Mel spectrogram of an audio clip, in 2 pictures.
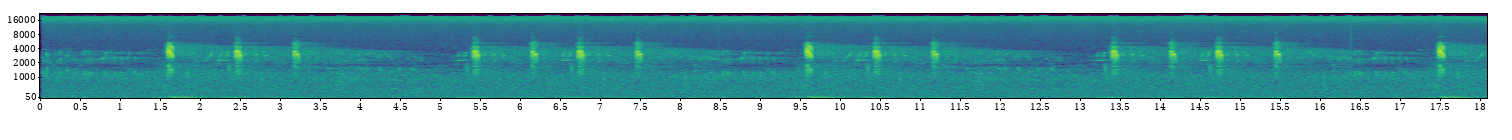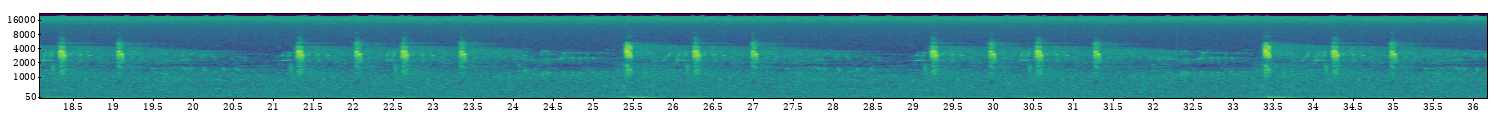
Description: suara panggilan burung red necked phalarope

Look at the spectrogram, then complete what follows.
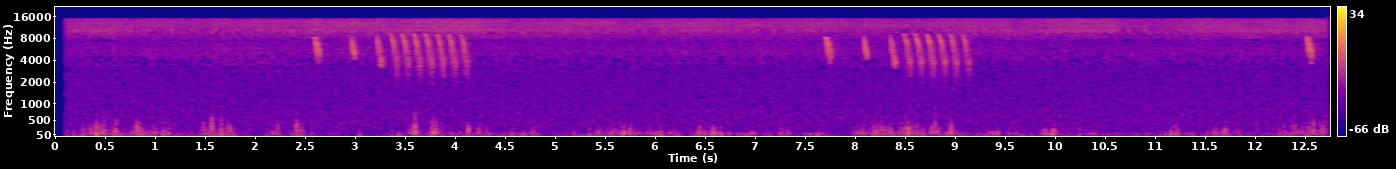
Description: suara ciblek hutan

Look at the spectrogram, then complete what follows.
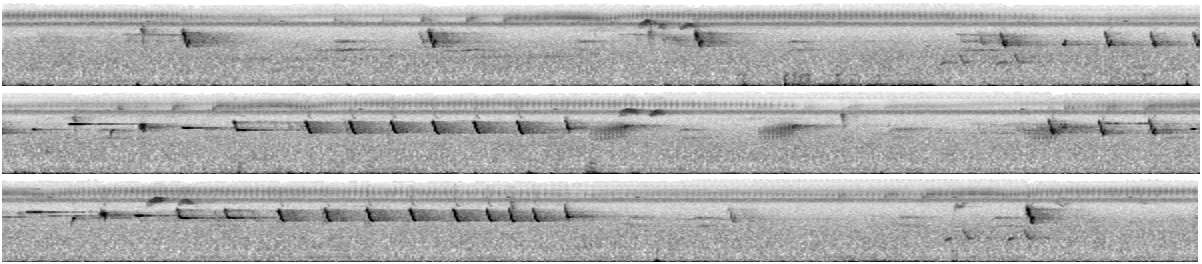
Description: burung cep cep atau cucak kurincang

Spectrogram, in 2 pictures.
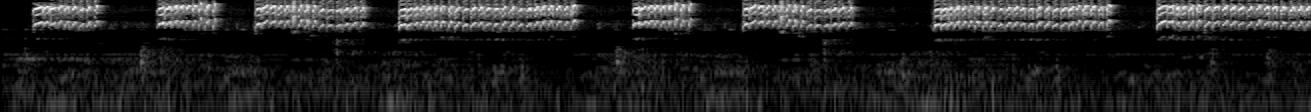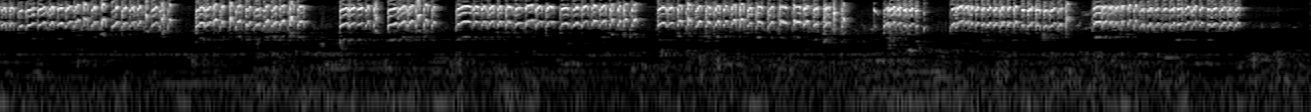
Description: pleci ngecir

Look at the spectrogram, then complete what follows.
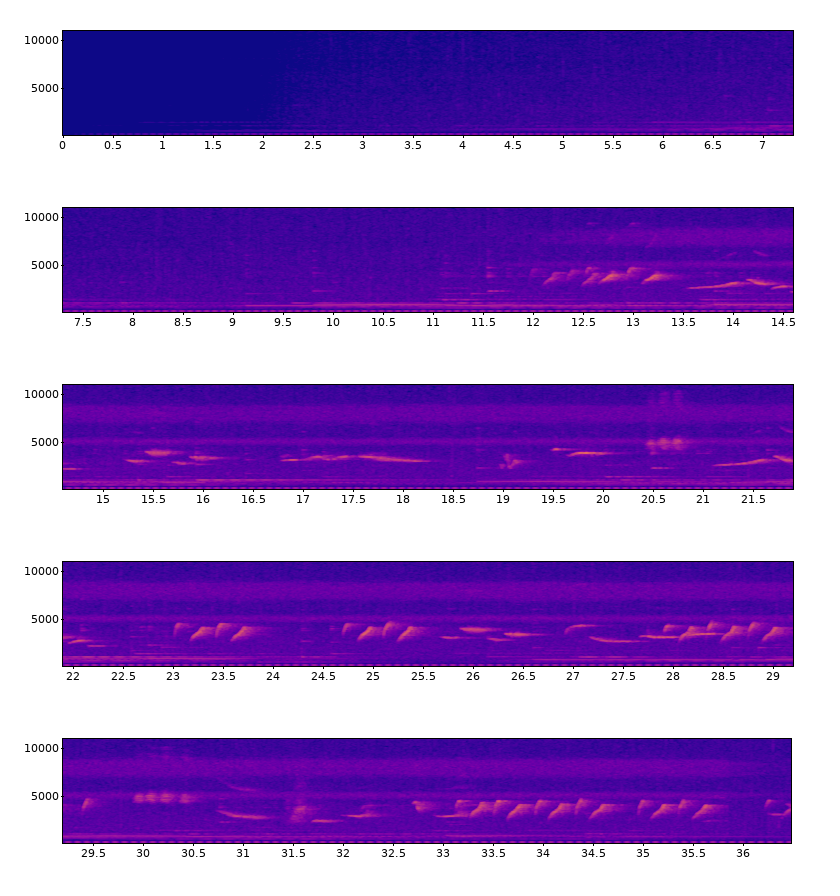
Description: terapi brainwave

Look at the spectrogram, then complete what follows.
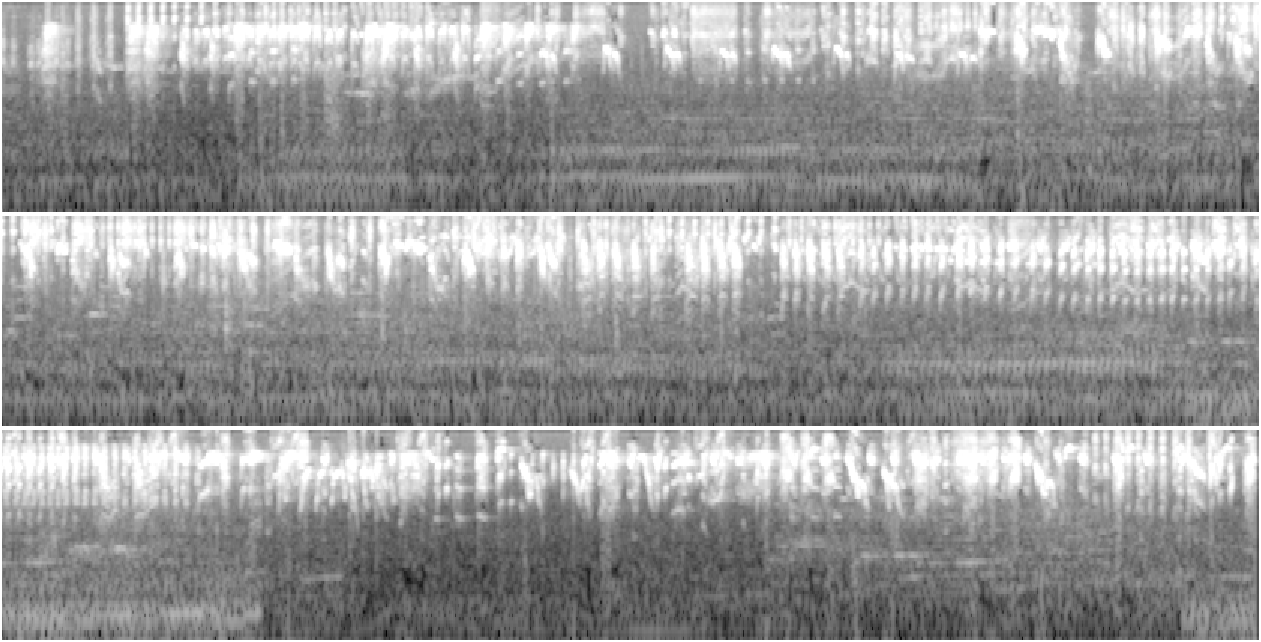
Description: simulasi lomba cendet

